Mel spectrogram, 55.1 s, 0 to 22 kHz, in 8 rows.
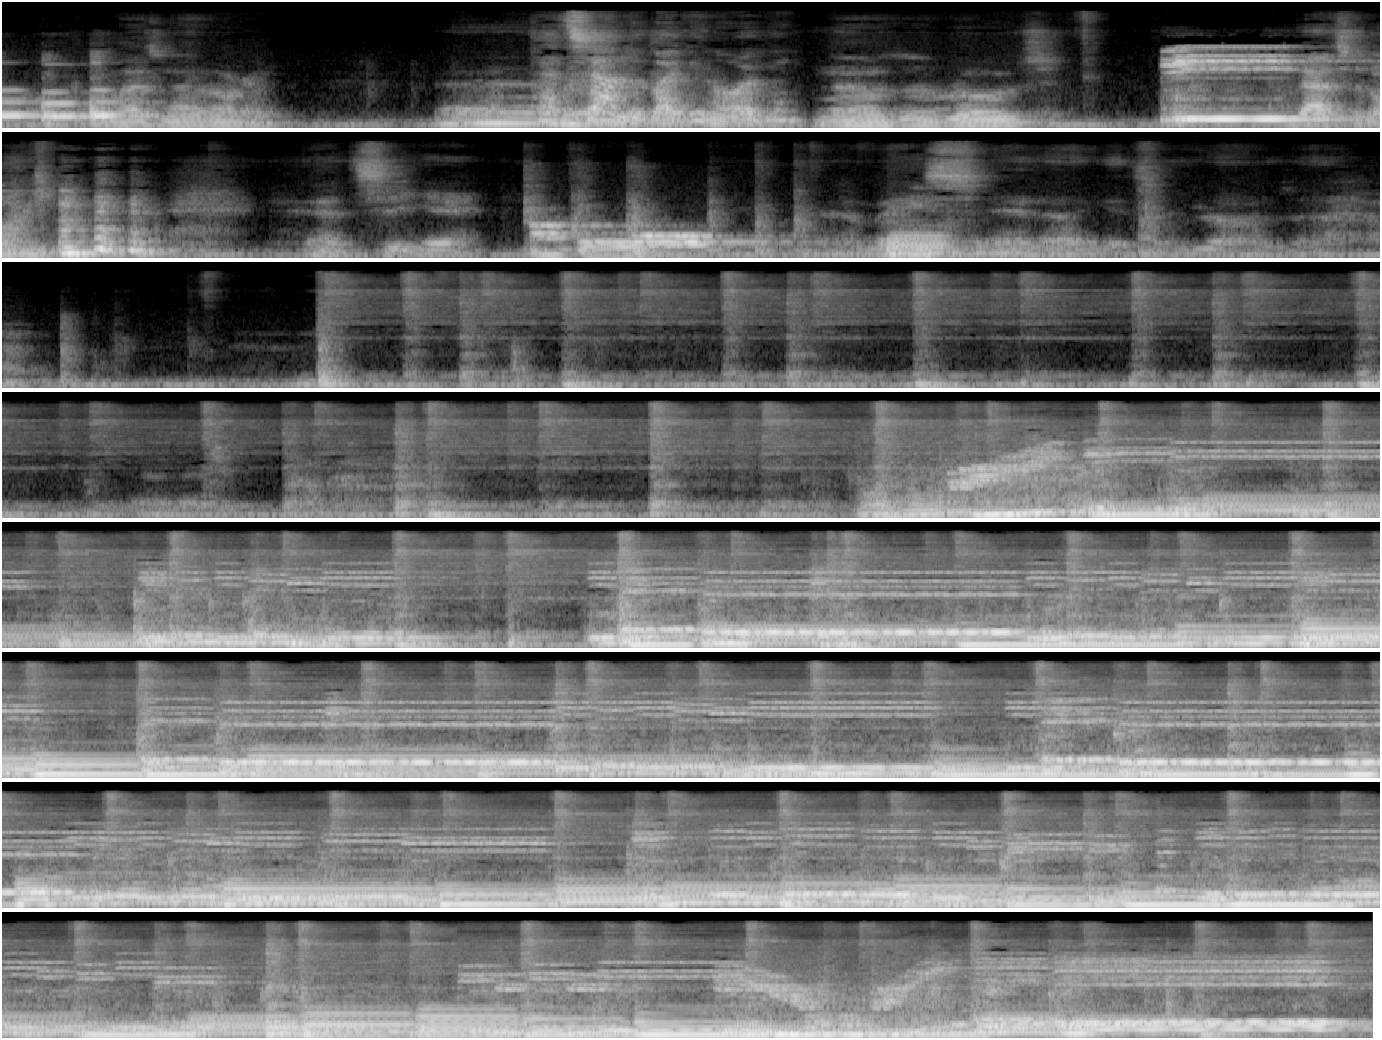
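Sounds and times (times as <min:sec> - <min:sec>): electronic organ chords: 0:00.0 - 0:01.1, 0:09.5 - 0:11.8, 0:25.0 - 0:55.0.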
